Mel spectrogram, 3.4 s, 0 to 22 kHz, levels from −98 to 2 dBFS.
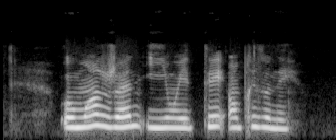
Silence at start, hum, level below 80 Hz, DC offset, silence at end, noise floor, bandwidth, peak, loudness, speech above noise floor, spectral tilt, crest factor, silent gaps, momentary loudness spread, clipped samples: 0.65 s; none; -70 dBFS; under 0.1%; 0.5 s; -53 dBFS; 6.4 kHz; -2 dBFS; -16 LUFS; 38 dB; -6.5 dB/octave; 14 dB; none; 7 LU; under 0.1%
